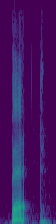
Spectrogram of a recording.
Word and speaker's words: bet: Like No, they say bet. It's bet, but it's just- with a silent T.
